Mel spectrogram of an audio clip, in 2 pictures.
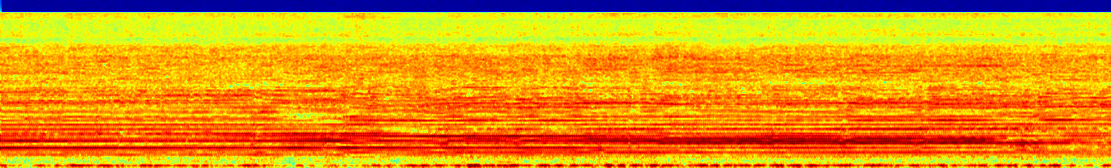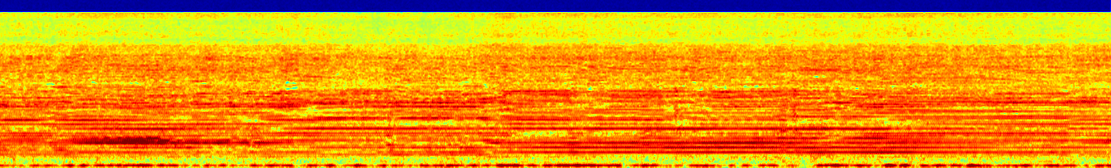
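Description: Electric hair clippers buzz steadily.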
